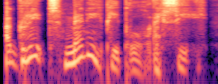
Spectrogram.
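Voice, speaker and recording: A man's voice: on the high side, huge pitch swings, a little slow, husky, no room sound, clean studio sound, pitched above the performer's own voice, heavily acted. A man voicing a proud, fierce middle-aged queen who speaks in a drawling, defiant way.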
